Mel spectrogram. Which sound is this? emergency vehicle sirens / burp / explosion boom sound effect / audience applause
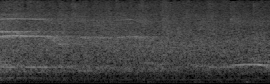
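audience applause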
